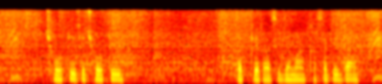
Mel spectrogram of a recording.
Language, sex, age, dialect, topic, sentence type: Bhojpuri, male, 31-35, Western, banking, question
